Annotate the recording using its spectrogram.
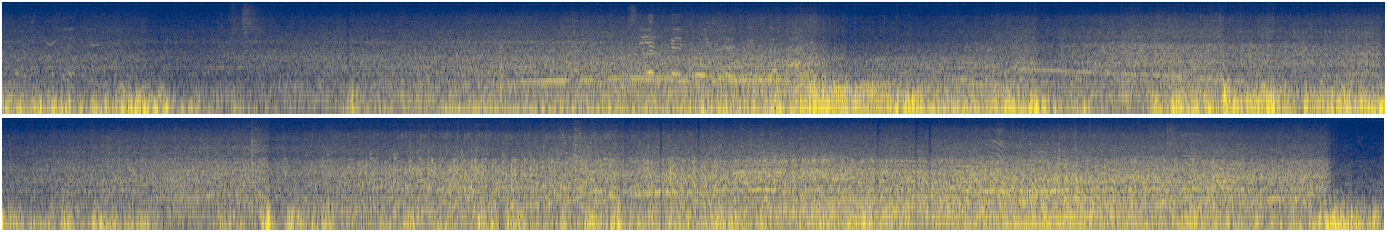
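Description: Vintage half-cab coach's diesel engine driving slowly past across grass, its engine note rising and falling with the revs.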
